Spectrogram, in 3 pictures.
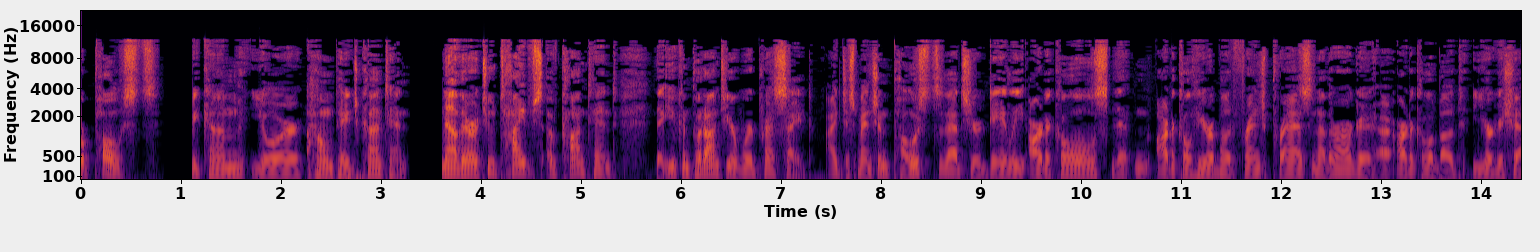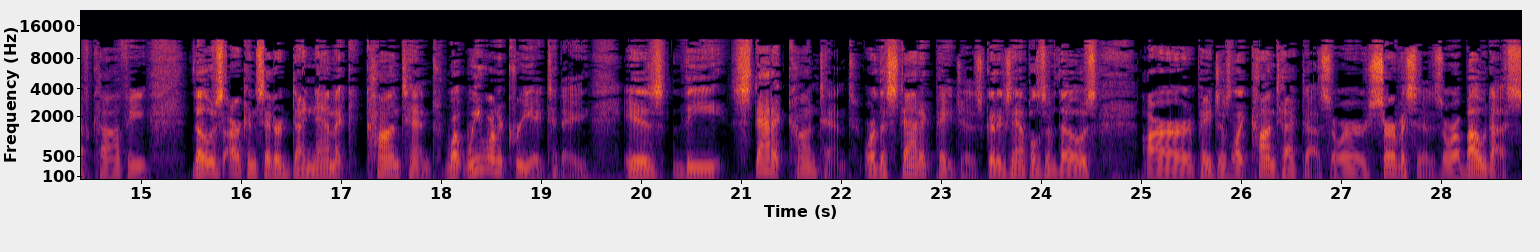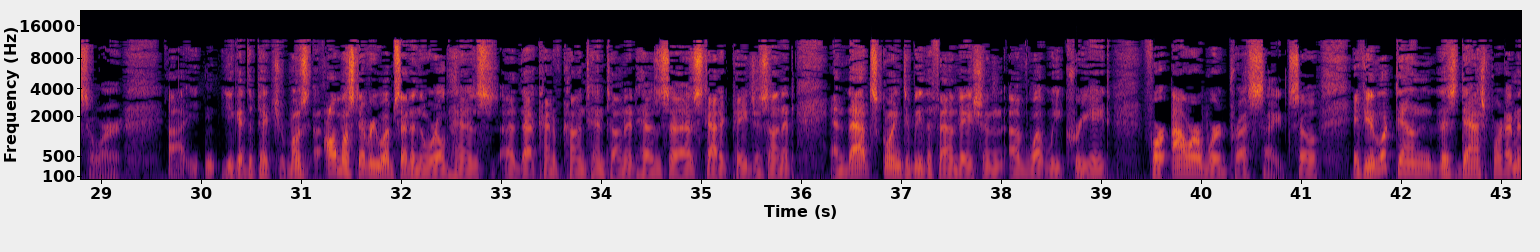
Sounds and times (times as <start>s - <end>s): Speech: 0.0s - 43.2s.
